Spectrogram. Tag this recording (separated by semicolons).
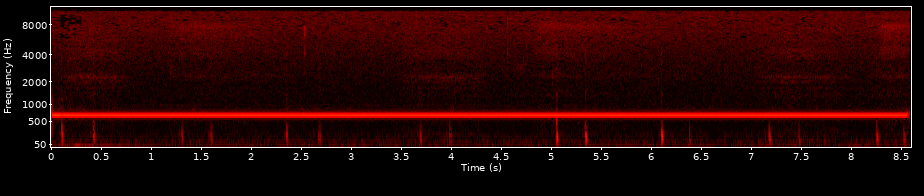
ringing; tinitus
